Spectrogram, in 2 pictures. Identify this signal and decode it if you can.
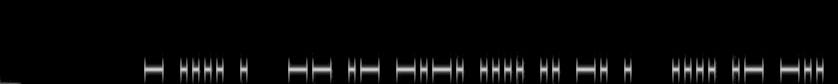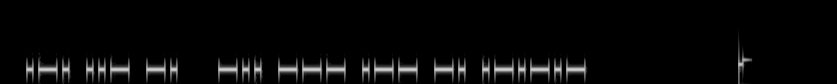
Morse code, heard as a keyed tone, about 20 wpm, 700 Hz. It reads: THE MACHINE HAD RUN DOWN.
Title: Sentences from Top 1000 Words - Review Part 2 - 20wpm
